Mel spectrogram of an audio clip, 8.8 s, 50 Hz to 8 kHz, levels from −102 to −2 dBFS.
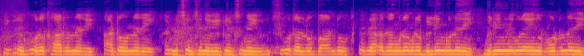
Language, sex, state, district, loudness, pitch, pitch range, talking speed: Telugu, male, Telangana, Nalgonda, -25 LUFS, 170 Hz, 165-175 Hz, 165 wpm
